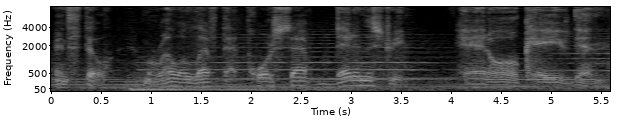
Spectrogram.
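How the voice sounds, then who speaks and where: A tough, streetwise mobster who speaks with laconic calm in a deep, low voice. Music plays under the game cutscene. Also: male voice, slow pace, exaggerated voice. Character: seasoned male mobster telling his story.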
